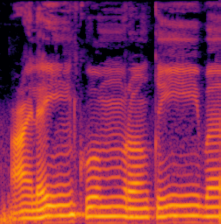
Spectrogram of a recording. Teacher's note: Jadi raqiban kalau kita diwakafkan jadi raqiba dan dibaca panjang ya.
